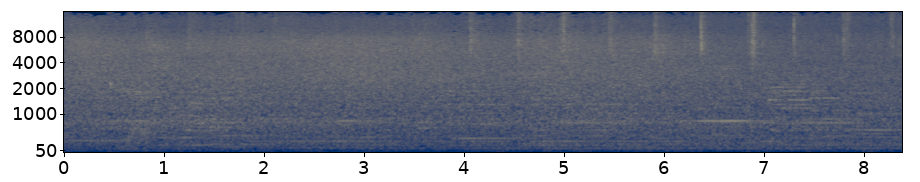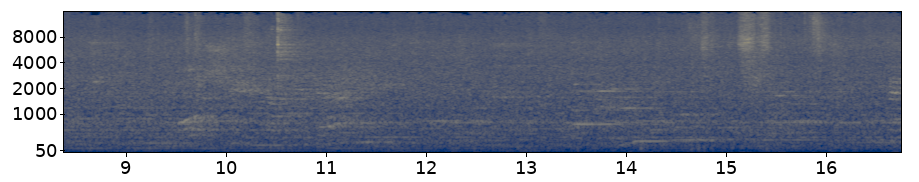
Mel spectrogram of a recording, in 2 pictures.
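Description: Rain falls steadily on a wet street outdoors.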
